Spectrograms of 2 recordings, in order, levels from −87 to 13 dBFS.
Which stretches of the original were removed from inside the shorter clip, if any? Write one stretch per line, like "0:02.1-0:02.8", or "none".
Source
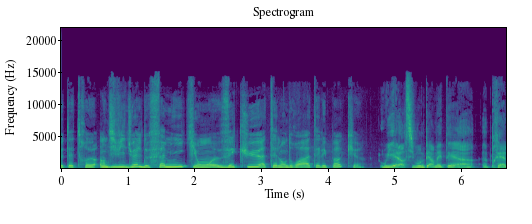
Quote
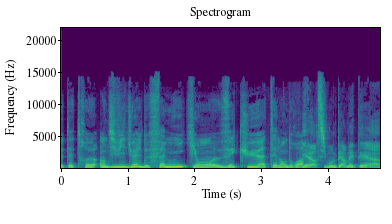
0:03.6-0:04.9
